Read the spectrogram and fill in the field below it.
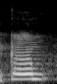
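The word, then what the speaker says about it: calm: psychology इसी प्रकार से अगर कोई कह था सी ए एल एम तो हम इसको पढ़ेंगे काम तो लेटर के साइलेंट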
